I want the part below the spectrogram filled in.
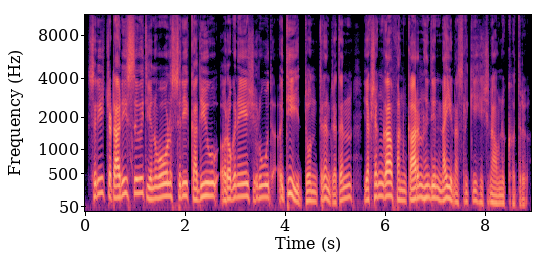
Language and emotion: Kashmiri, neutral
